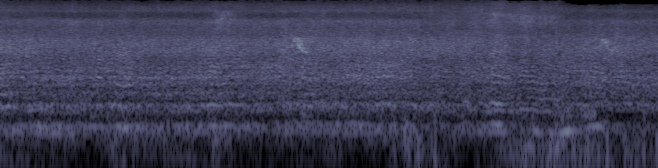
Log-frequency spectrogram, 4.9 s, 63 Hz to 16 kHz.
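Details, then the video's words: Bees flying in front of their hive on a sunny February day, recorded by a GoPro Hero 7 Black inches away; continuous deep buzzing with rising and falling passes and a thin bird chirp in the background. "Honey Bees - ambient video and audio"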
